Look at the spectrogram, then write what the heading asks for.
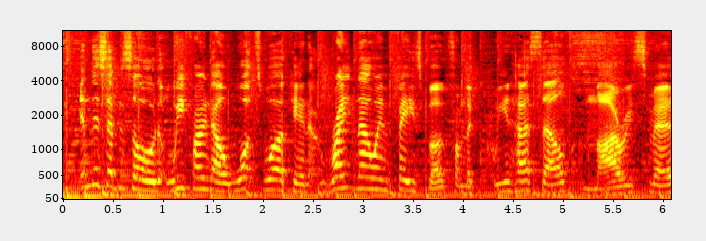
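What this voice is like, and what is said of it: Usual voice. Nothing is said of it.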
